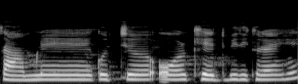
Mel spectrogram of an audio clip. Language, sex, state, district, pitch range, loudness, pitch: Hindi, female, Madhya Pradesh, Dhar, 220-230 Hz, -15 LUFS, 225 Hz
